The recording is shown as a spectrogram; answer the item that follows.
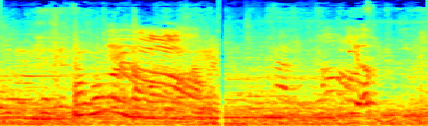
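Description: Young children's high voices, chattering and squealing as they play, over a steady low hum. The sound cuts out for an instant a little after two seconds.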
